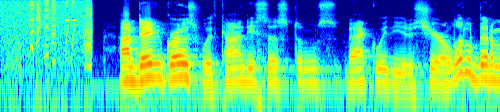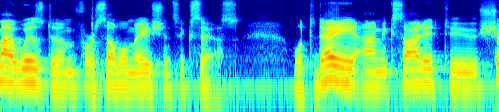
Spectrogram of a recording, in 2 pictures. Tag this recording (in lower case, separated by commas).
speech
